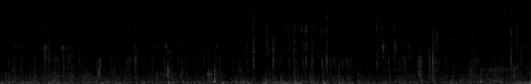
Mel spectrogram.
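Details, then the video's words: Two indoor pet cats, Roi, a male Russian Blue, and Rui, a male LaPerm, eating canned food. A steady run of wet chewing, biting and crunchy clicks fills the recording, with soft low handling noise beneath. "猫たちが缶詰のご飯を食べる。Cats eat canned food."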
